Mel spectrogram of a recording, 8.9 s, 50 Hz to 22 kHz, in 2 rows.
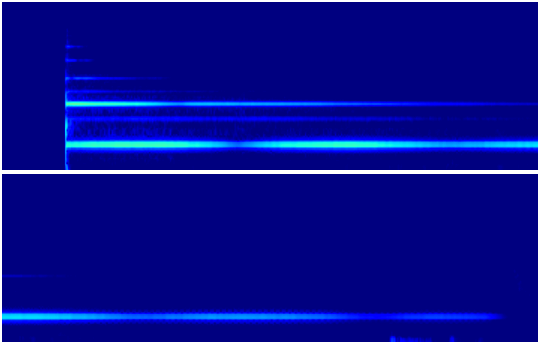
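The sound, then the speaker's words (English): A meditation bell is struck once to begin a meditation practice, giving a clear bright ring whose shimmering tone sustains and slowly fades over several seconds amid quiet. “I'll ring the bell and we'll practice for 10 minutes this way.”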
